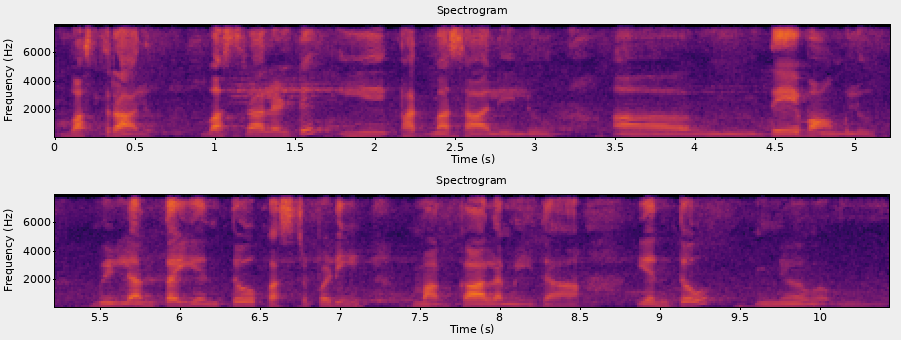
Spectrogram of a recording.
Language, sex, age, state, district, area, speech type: Telugu, female, 60+, Andhra Pradesh, Bapatla, urban, spontaneous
